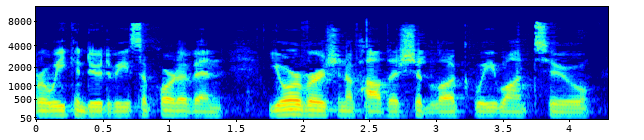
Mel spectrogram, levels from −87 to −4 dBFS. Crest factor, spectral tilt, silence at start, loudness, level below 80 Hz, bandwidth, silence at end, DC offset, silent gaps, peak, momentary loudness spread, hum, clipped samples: 20 dB; -4.5 dB/octave; 0 s; -35 LUFS; -76 dBFS; 8.2 kHz; 0.15 s; under 0.1%; none; -16 dBFS; 9 LU; none; under 0.1%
